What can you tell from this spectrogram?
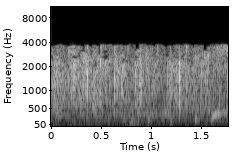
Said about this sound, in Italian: Bravo. L'applauso.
